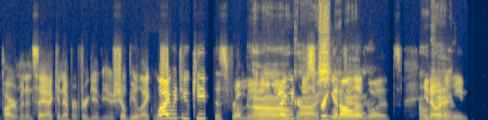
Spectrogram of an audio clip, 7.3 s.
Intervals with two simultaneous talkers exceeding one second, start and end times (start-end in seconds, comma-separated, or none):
3.8-5.4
